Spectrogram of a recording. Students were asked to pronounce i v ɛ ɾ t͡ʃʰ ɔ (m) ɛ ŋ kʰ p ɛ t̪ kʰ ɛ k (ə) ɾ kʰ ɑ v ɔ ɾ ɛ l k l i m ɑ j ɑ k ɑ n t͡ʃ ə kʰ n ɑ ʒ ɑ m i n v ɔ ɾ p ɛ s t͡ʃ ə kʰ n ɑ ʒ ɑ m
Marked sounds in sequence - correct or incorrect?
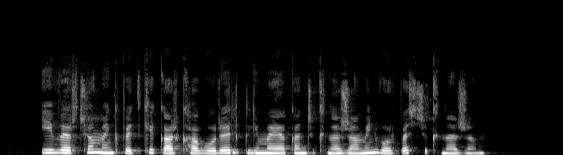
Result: correct, incorrect: ɑ

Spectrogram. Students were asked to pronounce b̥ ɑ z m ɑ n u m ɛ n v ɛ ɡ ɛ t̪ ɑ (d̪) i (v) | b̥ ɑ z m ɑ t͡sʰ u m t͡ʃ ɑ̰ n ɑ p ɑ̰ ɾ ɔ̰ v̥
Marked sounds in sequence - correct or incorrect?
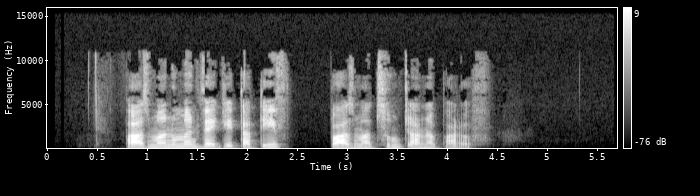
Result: incorrect: t̪, correct

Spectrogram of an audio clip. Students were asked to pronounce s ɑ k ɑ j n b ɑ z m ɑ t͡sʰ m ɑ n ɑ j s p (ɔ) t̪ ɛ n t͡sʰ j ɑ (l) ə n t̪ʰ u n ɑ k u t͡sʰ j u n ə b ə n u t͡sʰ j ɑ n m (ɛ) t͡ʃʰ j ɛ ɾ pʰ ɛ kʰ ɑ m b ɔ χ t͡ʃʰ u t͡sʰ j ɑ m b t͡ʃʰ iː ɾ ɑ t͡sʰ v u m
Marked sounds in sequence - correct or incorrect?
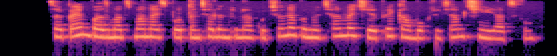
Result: correct, correct, correct

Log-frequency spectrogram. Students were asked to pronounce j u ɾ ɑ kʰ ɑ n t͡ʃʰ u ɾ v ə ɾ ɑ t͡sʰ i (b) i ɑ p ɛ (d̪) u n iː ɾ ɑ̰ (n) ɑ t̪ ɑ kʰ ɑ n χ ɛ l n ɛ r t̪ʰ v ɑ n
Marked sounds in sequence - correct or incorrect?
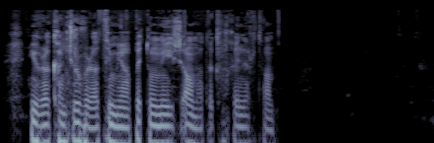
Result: incorrect: m, incorrect: t̪, correct

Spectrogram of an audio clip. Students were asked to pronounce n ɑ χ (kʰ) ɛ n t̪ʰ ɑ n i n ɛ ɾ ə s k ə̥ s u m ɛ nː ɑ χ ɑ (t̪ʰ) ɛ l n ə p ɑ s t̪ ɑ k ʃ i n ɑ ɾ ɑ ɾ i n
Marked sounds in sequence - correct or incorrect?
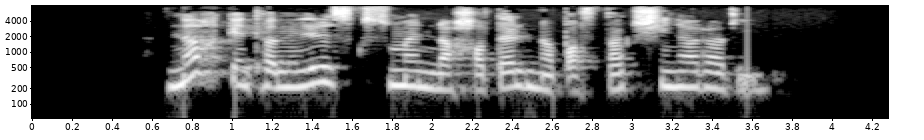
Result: incorrect: k, incorrect: t̪

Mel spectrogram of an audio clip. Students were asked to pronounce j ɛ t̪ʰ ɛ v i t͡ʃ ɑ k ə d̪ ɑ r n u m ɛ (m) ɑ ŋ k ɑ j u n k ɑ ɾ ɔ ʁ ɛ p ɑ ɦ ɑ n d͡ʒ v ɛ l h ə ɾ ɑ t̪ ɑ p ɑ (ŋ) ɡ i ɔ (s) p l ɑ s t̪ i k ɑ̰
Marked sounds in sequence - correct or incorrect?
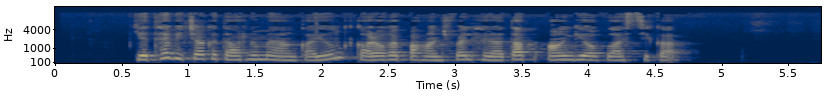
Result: incorrect: none, correct, incorrect: none

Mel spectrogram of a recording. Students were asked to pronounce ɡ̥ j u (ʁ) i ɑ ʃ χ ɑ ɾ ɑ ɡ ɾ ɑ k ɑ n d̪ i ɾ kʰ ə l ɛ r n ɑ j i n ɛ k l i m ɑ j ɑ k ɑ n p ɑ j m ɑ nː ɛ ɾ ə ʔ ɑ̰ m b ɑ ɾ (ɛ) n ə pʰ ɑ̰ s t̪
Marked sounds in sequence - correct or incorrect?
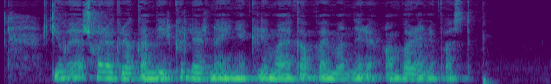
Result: correct, correct

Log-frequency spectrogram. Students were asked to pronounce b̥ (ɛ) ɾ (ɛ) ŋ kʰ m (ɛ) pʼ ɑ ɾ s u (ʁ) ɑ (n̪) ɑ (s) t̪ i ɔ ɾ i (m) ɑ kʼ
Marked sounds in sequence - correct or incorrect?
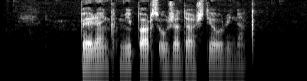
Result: correct, correct, incorrect: i, incorrect: ʒ, incorrect: d̪, incorrect: ʃ, incorrect: n

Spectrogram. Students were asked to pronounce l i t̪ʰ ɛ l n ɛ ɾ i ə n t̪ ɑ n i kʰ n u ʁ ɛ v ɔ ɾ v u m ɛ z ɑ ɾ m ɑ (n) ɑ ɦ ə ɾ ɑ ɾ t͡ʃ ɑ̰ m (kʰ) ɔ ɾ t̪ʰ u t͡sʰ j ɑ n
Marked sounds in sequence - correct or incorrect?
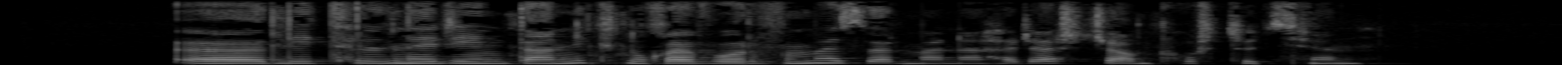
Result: correct, incorrect: pʰ

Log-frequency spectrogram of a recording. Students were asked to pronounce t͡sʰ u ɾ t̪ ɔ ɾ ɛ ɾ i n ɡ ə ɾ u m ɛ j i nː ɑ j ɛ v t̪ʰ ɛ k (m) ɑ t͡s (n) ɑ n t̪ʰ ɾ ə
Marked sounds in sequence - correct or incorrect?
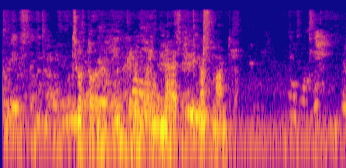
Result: incorrect: n, incorrect: m

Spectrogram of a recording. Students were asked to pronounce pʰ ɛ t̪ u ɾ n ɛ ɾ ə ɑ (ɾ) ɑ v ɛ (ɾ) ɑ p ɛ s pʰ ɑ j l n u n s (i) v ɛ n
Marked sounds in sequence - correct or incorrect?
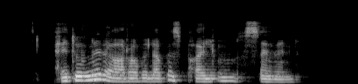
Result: incorrect: r, incorrect: l, incorrect: ɛ

